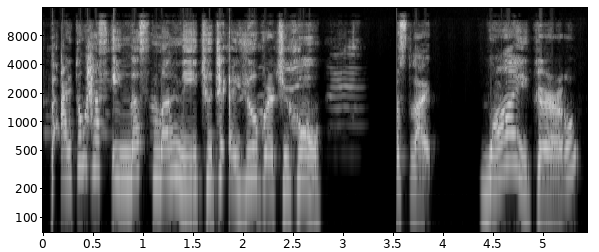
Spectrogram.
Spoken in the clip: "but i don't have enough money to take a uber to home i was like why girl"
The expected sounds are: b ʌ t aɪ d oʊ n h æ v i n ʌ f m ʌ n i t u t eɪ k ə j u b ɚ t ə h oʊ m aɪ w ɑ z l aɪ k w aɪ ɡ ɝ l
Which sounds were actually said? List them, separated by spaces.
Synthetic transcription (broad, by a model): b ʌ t aɪ d oʊ n h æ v i n ʌ f m ʌ n i t u t eɪ k ə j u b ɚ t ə h oʊ m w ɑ s l aɪ k w aɪ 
